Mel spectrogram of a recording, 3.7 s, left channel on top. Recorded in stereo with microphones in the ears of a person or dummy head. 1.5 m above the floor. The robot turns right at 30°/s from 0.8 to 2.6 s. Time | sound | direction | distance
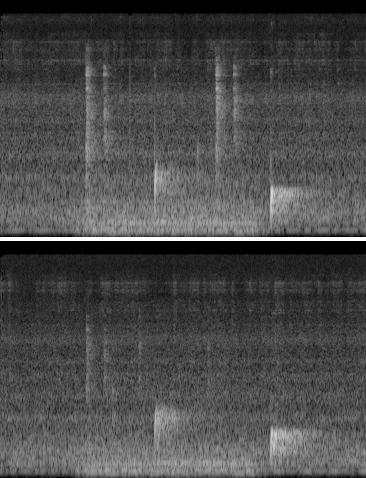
1.5 | a pop | 65° left (ahead or behind) | 0.8 m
